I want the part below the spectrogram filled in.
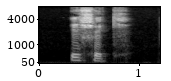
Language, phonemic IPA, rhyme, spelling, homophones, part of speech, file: French, /e.ʃɛk/, -ɛk, échecs, échec, noun, LL-Q150 (fra)-échecs.wav
- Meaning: 1. plural of échec 2. chess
